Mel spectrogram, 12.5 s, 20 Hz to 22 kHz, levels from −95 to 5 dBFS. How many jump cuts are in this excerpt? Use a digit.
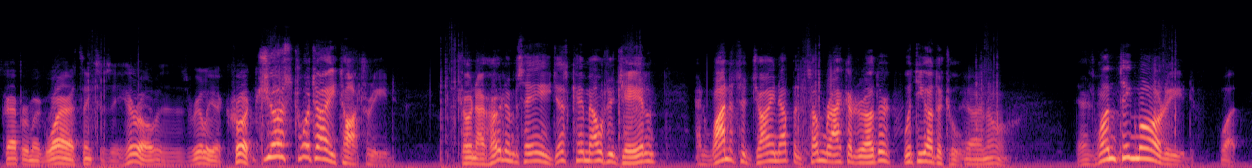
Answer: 0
